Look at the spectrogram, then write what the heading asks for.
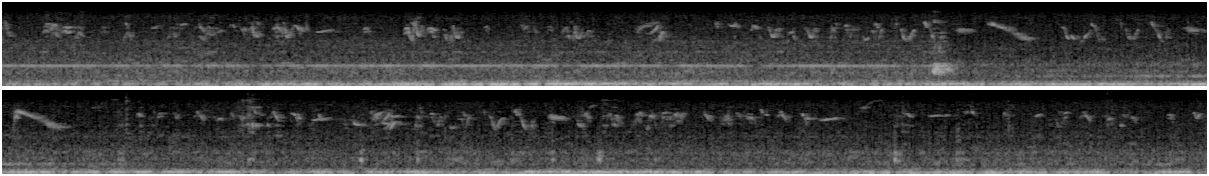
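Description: Small birds chirping and twittering faintly, many short repeated chirps with a few falling notes, over a low steady hum. A thin steady tone cuts off with a click about seven seconds in.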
